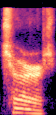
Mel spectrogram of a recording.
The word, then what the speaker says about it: church: when you pronounce English be careful about you see like plus it's like ch ch not the D when you say Church be for CH you see because this is sound the your accent sometimes say when you pronounce d t you know it that's makes your accent so clear that's why so like you say it like church yeah a church yes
